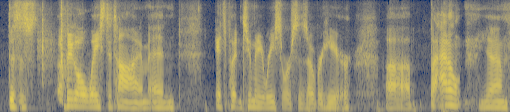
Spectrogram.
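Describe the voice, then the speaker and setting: Very bright, higher-pitched male podcaster. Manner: informal, thinking aloud in fragments. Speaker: podcast co-host. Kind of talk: casual panel discussion.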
